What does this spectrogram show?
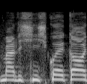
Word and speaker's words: Madison Square Garden: He's taken a New York minute to sit down and um tell us that Madison Square Garden Gardens shouldn't be pronounced with an extra S on the end of the gardens and it seems to be perhaps no garden.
